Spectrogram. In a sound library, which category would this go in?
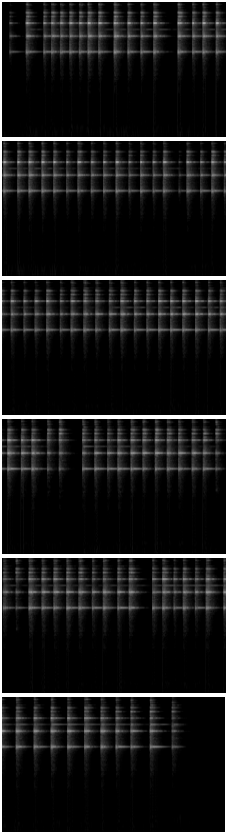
Sound effects > Other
